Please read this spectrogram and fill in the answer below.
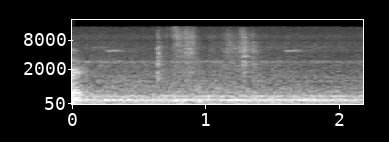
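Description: Quiet room tone with a faint steady hum, and a faint brief rustle a little before halfway as hands handle and pick at a cut block of melted HDPE plastic.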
